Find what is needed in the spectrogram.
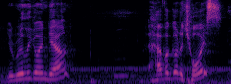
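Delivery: high, loud disbelieving question; incredulous protest. Acted. Player balking at going down to the basement, high loud protest. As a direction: push it up high and loud, aghast.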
